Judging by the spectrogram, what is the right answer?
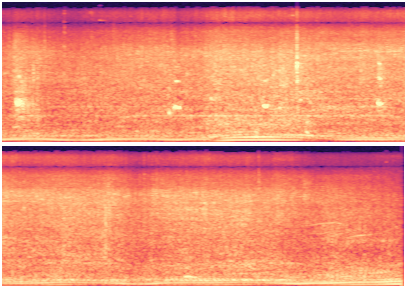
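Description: Jeep Cherokee XJ engine running under load as it crawls over slickrock, its revs rising and falling several times, with a few sharp clicks over it.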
